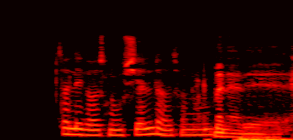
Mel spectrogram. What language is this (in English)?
Danish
